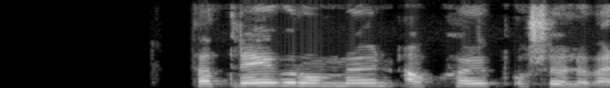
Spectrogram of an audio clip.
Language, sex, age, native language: Icelandic, female, 30-39, Icelandic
